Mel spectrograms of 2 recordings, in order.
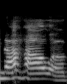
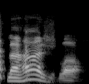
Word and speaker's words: Nahajlo: When you say Nahalo, then you'll say Texas instead of Teja. It's Nahajlo. Yeah. The J is pronounced.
